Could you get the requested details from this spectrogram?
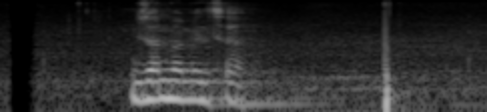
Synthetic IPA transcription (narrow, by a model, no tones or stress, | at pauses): d͡zʌnmʌmilt͡sʰʌ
